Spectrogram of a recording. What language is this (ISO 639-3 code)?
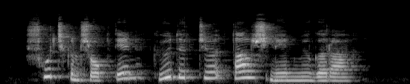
chm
